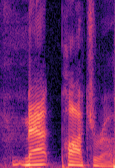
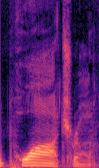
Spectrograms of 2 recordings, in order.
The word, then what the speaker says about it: Poitras: Matt Patra.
